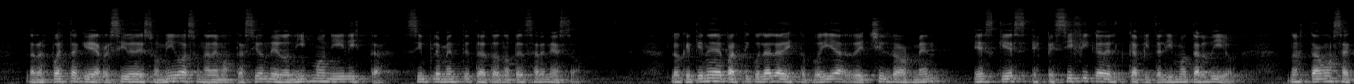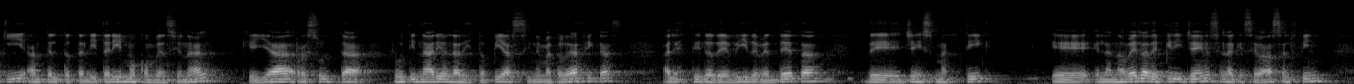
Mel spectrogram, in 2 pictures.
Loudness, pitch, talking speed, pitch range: -30 LUFS, 120 Hz, 170 wpm, 110-130 Hz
